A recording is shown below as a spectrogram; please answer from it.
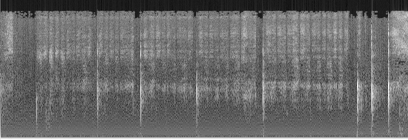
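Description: Chalk writing on a blackboard: scratchy strokes with sharp taps as the chalk strikes the board, three taps in quick succession near the end.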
